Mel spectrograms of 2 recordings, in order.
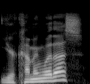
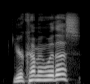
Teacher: asking you're coming with us with your voice going up versus stating you're coming with us with your voice going down. That one little change in intonation totally changes the meaning.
